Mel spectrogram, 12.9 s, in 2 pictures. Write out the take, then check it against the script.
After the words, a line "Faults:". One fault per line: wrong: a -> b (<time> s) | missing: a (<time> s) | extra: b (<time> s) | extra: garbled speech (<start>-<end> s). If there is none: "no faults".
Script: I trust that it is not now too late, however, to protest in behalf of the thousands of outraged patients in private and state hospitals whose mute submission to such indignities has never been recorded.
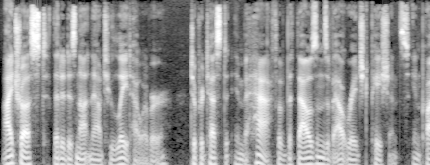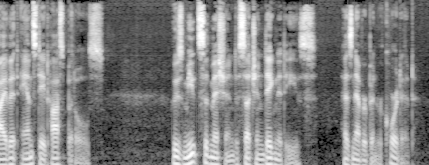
I trust that it is not now too late, however, to protest in behalf of the thousands of outraged patients in private and state hospitals whose mute submission to such indignities has never been recorded.
Faults:
no faults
